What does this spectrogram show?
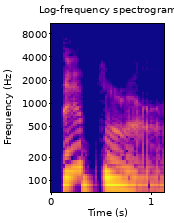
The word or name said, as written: apteral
